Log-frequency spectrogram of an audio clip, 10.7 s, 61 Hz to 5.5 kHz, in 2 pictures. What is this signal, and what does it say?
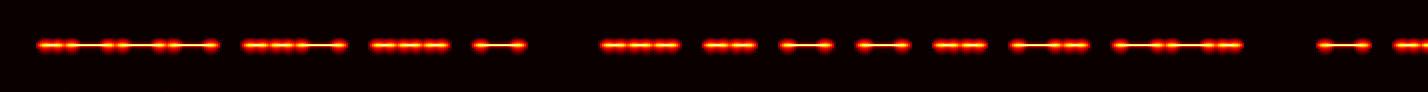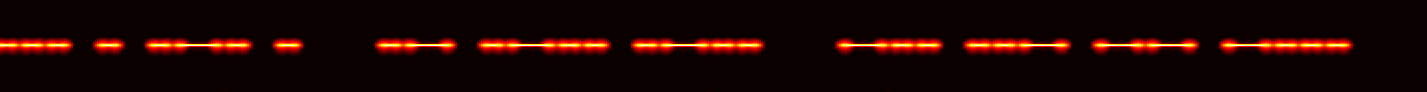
Morse code, heard as a keyed tone, about 25 wpm, 600 Hz. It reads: JUST SITTING THERE ALL DUMB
